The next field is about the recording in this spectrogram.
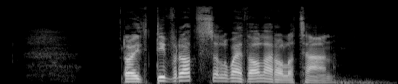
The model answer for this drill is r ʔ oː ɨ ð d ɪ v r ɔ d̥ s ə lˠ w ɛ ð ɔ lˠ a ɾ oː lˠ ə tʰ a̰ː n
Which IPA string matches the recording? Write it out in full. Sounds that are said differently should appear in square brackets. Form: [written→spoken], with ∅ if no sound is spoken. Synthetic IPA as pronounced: r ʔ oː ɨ ð d ɪ v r ɔ d̥ s ə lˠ w ɛ ð ɔ lˠ a ɾ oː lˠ ə tʰ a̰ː n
